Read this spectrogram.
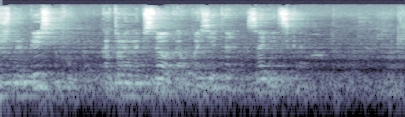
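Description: A young girl reads out announcements in an echoing hall.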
